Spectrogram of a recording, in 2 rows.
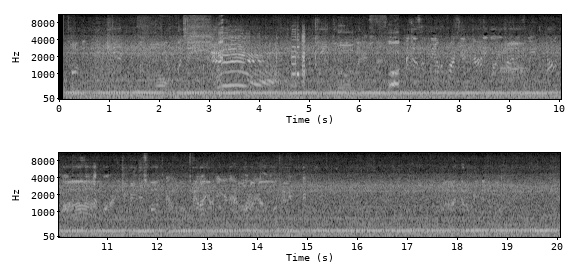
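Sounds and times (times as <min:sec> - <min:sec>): constant low hum: 0:00.1 - 0:20.0
engine and road drone: 0:00.1 - 0:20.0.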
